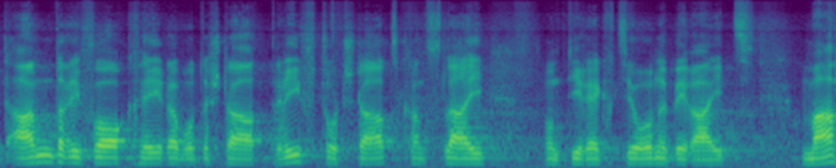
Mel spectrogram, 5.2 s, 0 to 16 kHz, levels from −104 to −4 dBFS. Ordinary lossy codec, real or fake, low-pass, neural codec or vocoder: Opus, 32 kbps; fake; 14.4 kHz; autoencoder, 48 kHz, 128 numbers a frame, DAC-VAE, trained on Japanese speech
